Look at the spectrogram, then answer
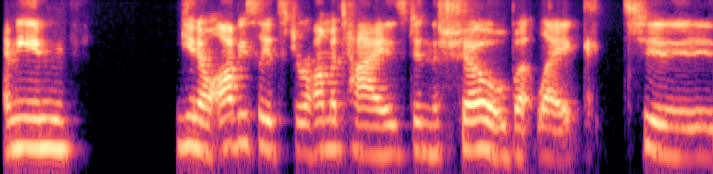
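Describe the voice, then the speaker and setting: With an American accent and an ordinary speaking voice, a woman talks at a fairly slow pace in a fairly high pitch with fairly even intonation. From Southern California. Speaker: actress, vocalist, voice actor. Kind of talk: interview answer.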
